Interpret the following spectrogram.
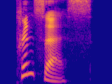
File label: "princess", English; 3000 words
